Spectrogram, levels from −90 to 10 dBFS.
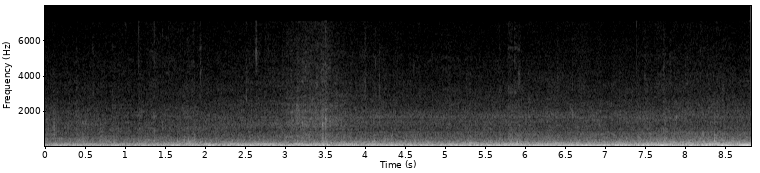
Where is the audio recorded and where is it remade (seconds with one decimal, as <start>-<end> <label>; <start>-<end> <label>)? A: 0.0-6.2 recorded; 6.2-7.4 remade; 7.4-8.8 recorded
